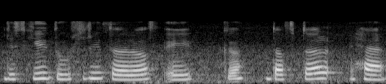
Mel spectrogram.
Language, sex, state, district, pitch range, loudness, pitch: Hindi, female, Punjab, Fazilka, 220-260 Hz, -16 LUFS, 235 Hz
